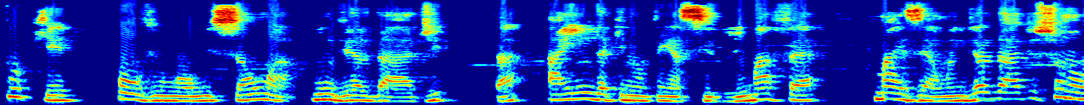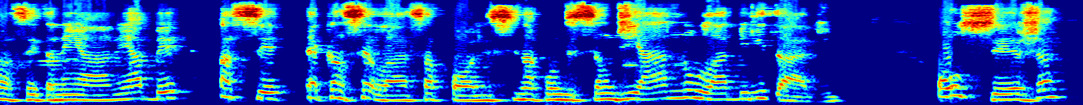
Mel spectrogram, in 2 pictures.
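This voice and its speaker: Here a Brazilian-accented man teaches insurance and risk management through a conversational lecture full of hypothetical scenarios. His fairly high voice is animated and moves at normal speed. Didactic in approach, he keeps asking rhetorical questions and checking that his audience follows.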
